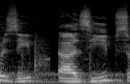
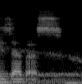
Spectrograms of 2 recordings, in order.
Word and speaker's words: Zebes: When in doubt, go off of Japanese, and the Japanese pronunciation would be Zebus.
